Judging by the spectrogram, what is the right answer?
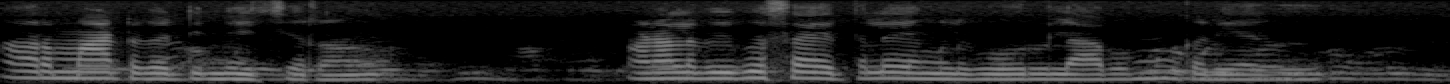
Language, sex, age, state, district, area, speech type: Tamil, female, 60+, Tamil Nadu, Tiruvannamalai, rural, spontaneous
